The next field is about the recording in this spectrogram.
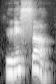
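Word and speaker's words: лиса: you can see that ye is not stressed that is why it's pronounced as ee lisa lisa lisa next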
